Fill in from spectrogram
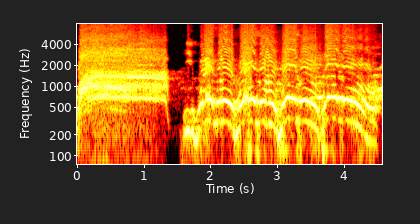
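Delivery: high, drawn-out yell, repeated over and over; hammed-up exorcist shout. Imitating deliverance workers casting out a demon, shouted at full pitch. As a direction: build into a long high cry of fire.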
